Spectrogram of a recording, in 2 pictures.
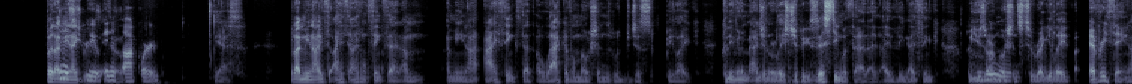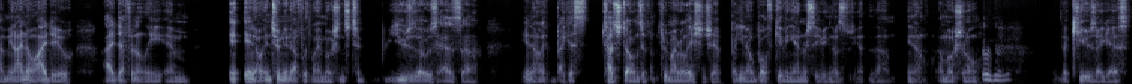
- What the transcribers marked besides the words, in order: none
- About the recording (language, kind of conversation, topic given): English, unstructured, How can discussing emotions strengthen relationships?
